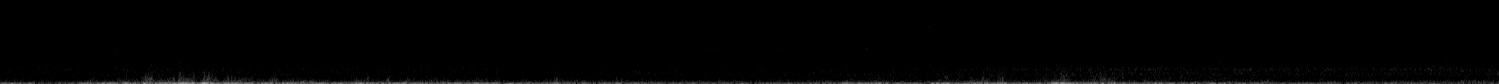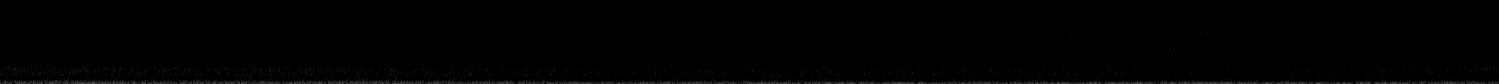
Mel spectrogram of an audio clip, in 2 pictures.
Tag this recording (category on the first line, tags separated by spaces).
Soundscapes > Nature
phenological-recording raspberry-pi soundscape field-recording nature natural-soundscape alice-holt-forest meadow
